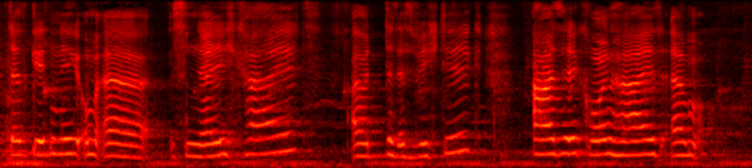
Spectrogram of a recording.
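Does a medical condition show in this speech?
Yes: Down syndrome; present from birth; frequent fillers and hesitations, word repetitions, short simple sentences, occasional grammatical slips.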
